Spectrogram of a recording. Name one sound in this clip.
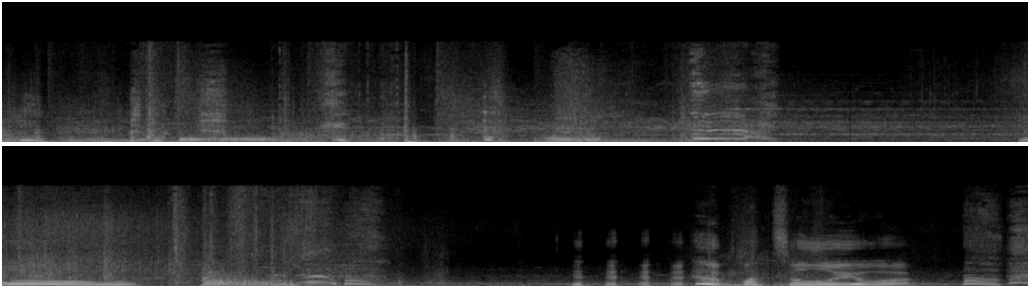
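A woman grunts and gasps as she struggles.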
